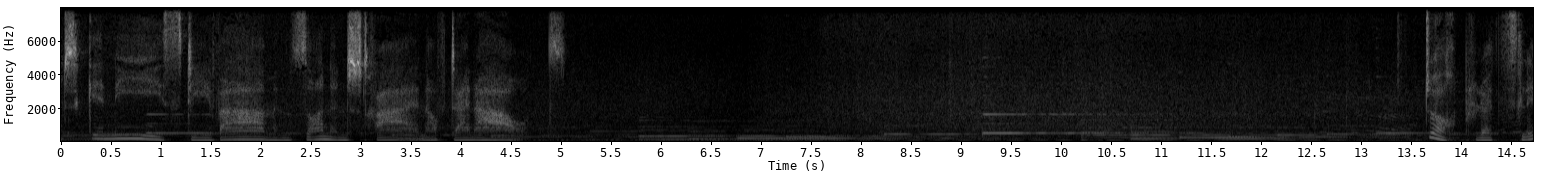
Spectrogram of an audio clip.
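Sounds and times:
speech: 0.0 - 5.1, 13.7 - 14.7
calm sustained synth chords: 0.0 - 14.7
gentle waves lapping at the shore: 7.0 - 14.7.

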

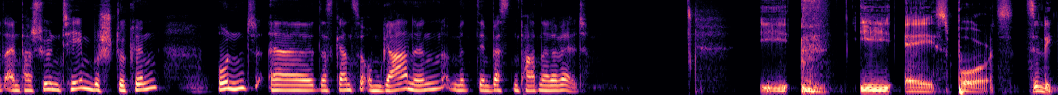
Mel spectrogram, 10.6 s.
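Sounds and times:
speech: 0.0 - 6.0, 7.6 - 7.9, 8.6 - 10.5
throat clearing: 6.9 - 8.6.

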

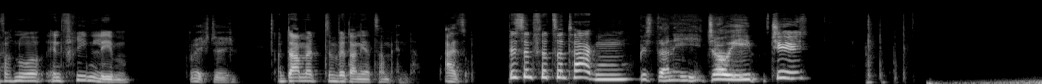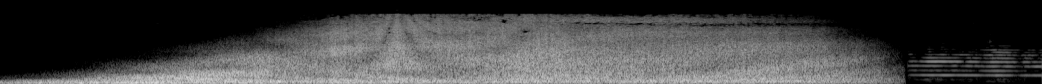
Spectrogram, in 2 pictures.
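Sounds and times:
speech: 0.0 - 8.9
loud airplane flying overhead: 10.3 - 20.8.

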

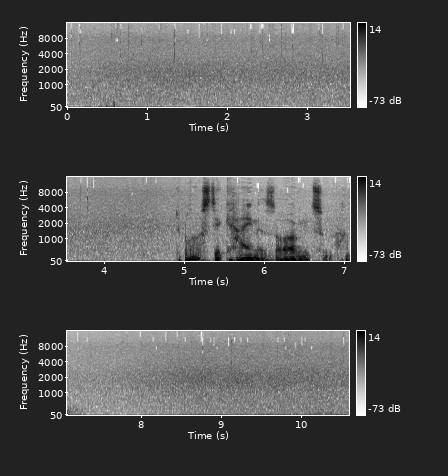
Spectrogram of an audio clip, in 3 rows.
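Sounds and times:
gentle wind: 0.0 - 10.6
rain: 0.0 - 10.6
speech: 5.0 - 7.2.

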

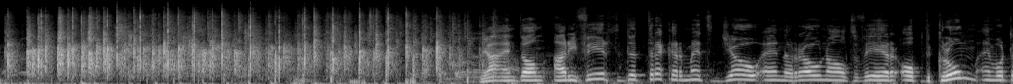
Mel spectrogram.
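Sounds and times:
applause: 0.0 - 5.2
speech: 4.8 - 10.1.

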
